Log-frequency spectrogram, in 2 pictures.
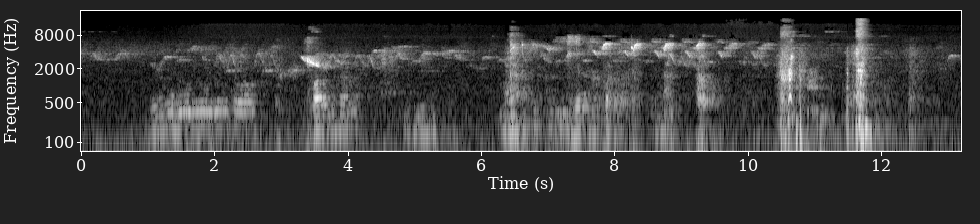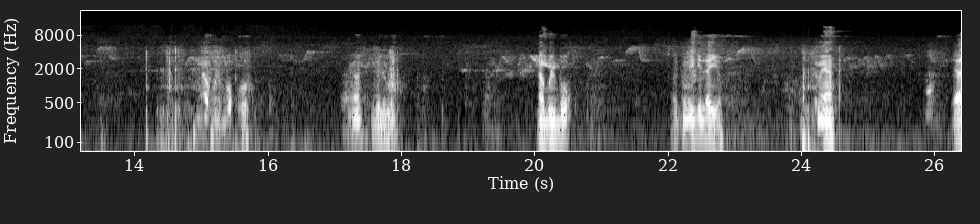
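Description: A man calls out loudly from the water nearby, outdoors.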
